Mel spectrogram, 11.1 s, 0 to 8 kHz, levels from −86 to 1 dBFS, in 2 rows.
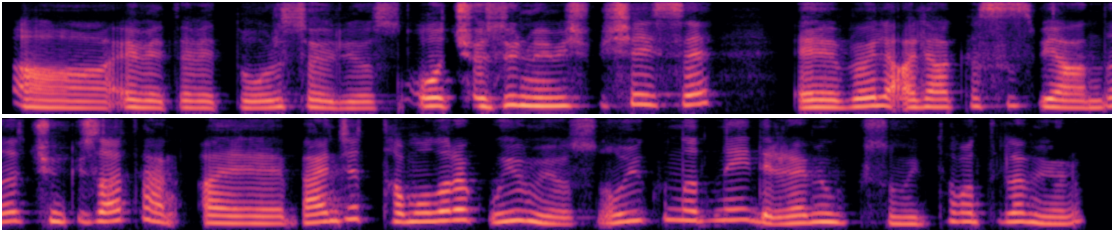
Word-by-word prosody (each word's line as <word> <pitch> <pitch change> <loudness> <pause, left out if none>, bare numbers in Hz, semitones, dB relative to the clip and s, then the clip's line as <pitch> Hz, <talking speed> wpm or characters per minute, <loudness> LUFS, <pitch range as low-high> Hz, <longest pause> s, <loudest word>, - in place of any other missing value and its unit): A, 170 - +1
evet, 185 -3 -1
evet, 175 -1 -4
doğru 180 +2 -1
söylüyorsun. 170 -4 -4
O 225 0 +6
çözülmemiş 225 +1 +2
bir - - -13
şeyse, 265 +3 +1 0.4
eee, 190 0 +4
böyle 225 +3 +4
alakasız 210 +4 0
bir 205 - +4
anda. 185 +6 0
Çünkü 235 -2 -3
zaten, 245 -1 0
eee, 190 -2 +1
bence 245 +9 +2
tam 230 -1 0
olarak 265 +4 +3
uyumuyorsun. 210 -8 -1
O - - -2
uykunun 260 +5 -2
adı 265 0 -2
neydi? 275 -8 0
REM 200 +4 +2
uykusu 215 -3 -4
muydu? 175 0 -4
Tam 235 - -6
hatırlamıyorum 225 -4 -2
220 Hz, 160 wpm, -24 LUFS, 185-240 Hz, 0.4 s, O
